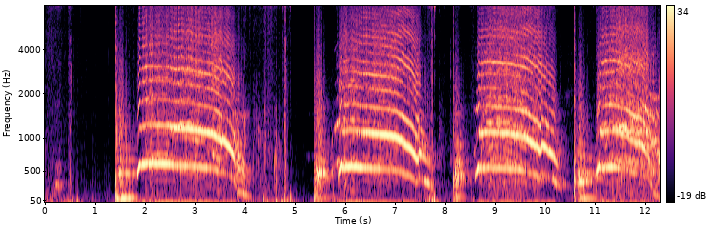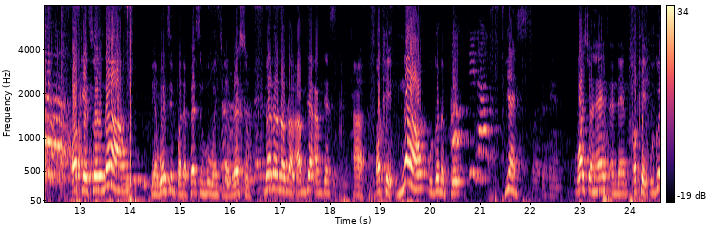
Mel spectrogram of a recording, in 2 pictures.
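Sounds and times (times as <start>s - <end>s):
audience shouting: 1.8s - 4.1s, 5.7s - 7.8s, 8.6s - 13.0s
speech: 13.1s - 20.6s, 21.5s - 21.9s, 22.9s - 24.5s.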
